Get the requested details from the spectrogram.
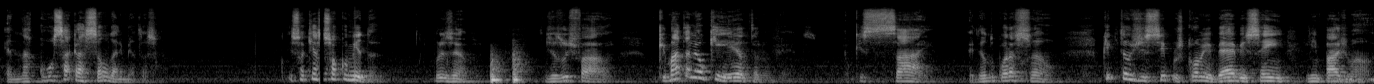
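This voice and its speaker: A Brazilian man speaking as a guest pastor in an interview, with a voice pitched a little high for a man. He explains and teaches in an animated, storytelling way, slipping into other voices for dialogue. A faint hiss sits under the recording. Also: fairly quick. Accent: Brazilian Portuguese. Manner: animated storyteller who acts out quoted dialogue. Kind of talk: interview, teaching on spiritual matters.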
